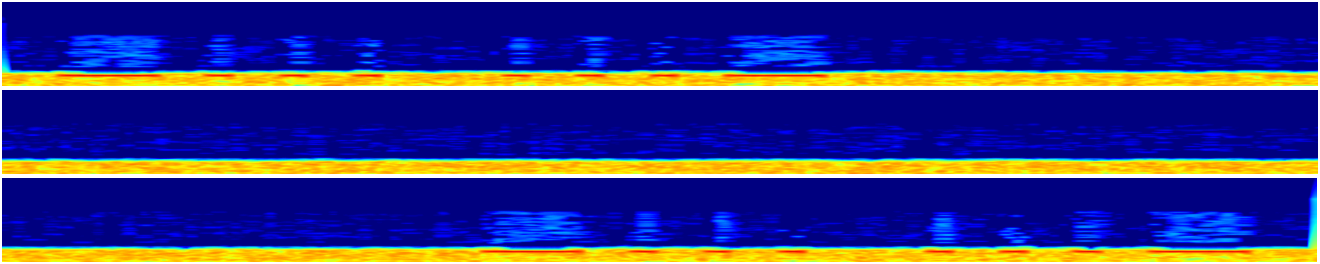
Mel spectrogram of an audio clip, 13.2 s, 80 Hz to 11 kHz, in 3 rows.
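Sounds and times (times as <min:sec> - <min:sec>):
non-directional radio beacon signal: 0:00.2 - 0:02.8, 0:10.4 - 0:13.0.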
